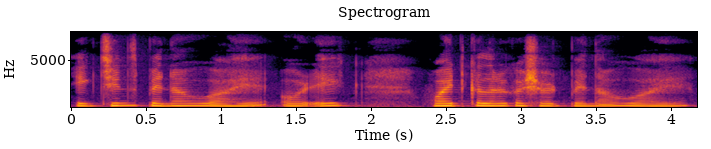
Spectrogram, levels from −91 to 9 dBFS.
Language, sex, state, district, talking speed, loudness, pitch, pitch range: Hindi, female, Arunachal Pradesh, Papum Pare, 200 wpm, -15 LUFS, 235 Hz, 225-240 Hz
